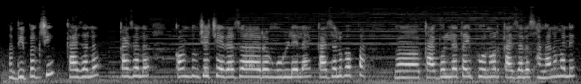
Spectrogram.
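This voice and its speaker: A woman's voice: extremely high pitch, level tone, quick pace, a bit bright, soft background music. A woman playing a naive, plaintive young wife in a family drama, with a Varhadi Marathi accent. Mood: concerned. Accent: Varhadi Marathi of Vidarbha. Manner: plaintive, innocent. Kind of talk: amateur family comedy-drama dialogue.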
